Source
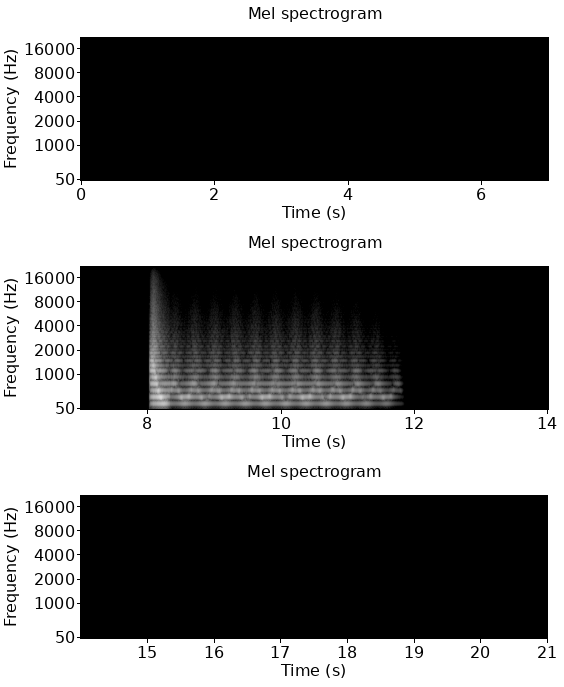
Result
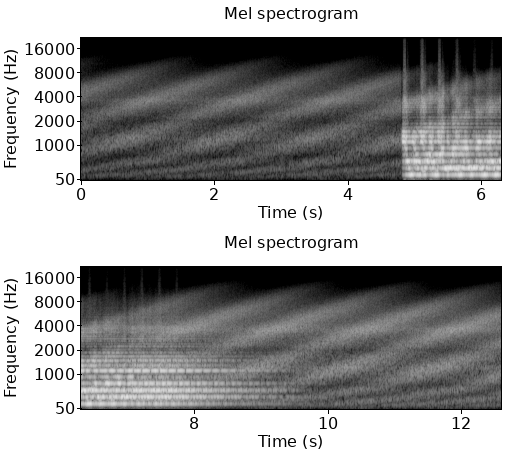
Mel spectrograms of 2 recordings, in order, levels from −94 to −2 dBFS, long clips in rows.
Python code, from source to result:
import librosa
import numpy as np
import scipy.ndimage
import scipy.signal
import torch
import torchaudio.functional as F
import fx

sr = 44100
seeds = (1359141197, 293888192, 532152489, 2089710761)

p1 = fx.spec_ripple(x, sr, per_octave=0.77, drift_hz=0.44, depth_db=18)
p2 = fx.peak_eq(p1, sr, hz=360.0, db=-4.0, octaves=0.69)
p3 = fx.rider(p2, sr, range_db=4, speed_s=0.5)
p4 = fx.cabinet(p3, sr, low_hz=210.0, low_slope=12, high_hz=5700.0, hz=(230.0, 410.0, 700.0, 1200.0, 2000.0, 3600.0), db=(-4, -5, -10, 5, -8, 7))
p5 = np.clip(p4, -10.0 ** (-19.0 / 20.0), 10.0 ** (-19.0 / 20.0))
p6 = fx.stretch_grains(p5, sr, factor=0.6, grain_ms=78.0)
p7 = p6 + fx.echo_alternate(p6, sr, ms=131, hz=1100.0, feedback_pct=78, wet_db=-10.5, dry=0)
p8 = fx.env_flatten(p7, sr, amount_pct=100)
y = F.gain(torch.from_numpy(p8), 8.5).numpy()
